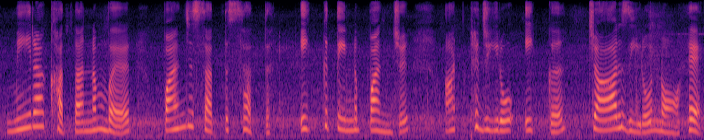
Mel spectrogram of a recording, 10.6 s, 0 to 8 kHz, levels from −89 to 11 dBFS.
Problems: constant background noise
